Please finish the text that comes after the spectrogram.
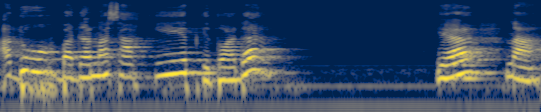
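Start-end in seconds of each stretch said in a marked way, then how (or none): none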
